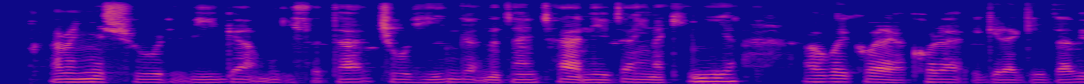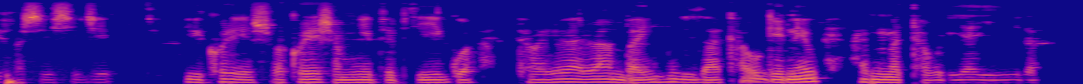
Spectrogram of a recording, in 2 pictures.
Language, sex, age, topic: Rundi, male, 18-24, education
